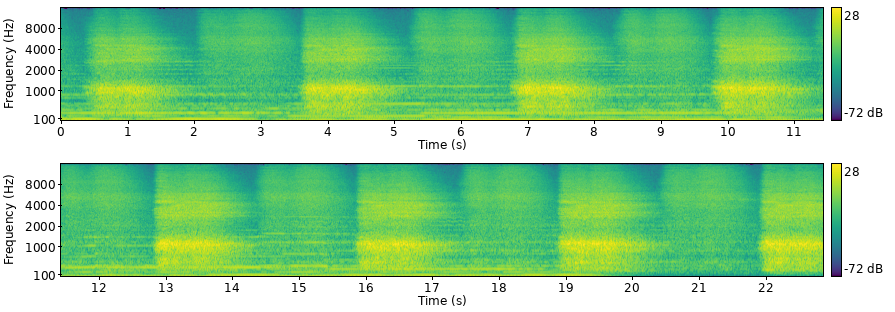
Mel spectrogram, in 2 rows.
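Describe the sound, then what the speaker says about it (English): Rapid chest breathing during a yoga double-breathing exercise: a steady series of about eight forceful breath bursts at an even rhythm, close and loud, over soft sustained background music. "In stage 3 of double breathing, We breathe entirely in the chest 10 times."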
